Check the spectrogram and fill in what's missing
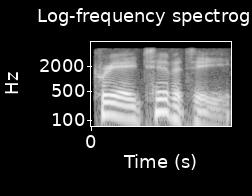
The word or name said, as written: creativity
